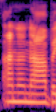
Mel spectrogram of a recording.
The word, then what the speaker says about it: ananas: Oh, well, in French, it's ananas, but you just don't pronounce the S.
